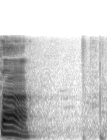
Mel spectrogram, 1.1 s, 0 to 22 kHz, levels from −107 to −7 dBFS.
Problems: continuous background conversations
